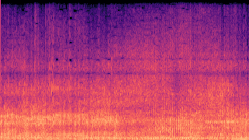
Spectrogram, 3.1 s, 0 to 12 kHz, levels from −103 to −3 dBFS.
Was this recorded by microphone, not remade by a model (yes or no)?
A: no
